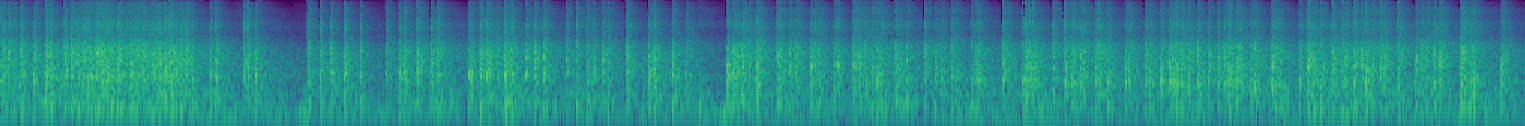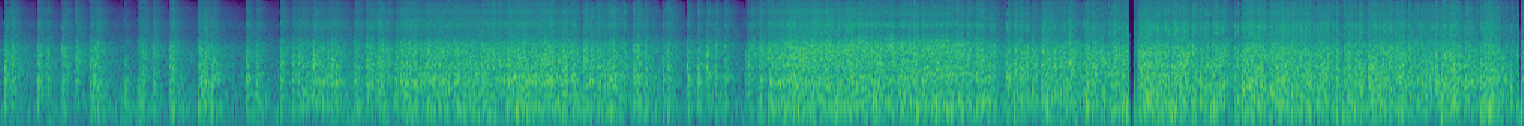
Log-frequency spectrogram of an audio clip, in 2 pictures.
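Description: A long string of firecrackers going off in a rapid, unbroken crackle of bangs. It grows louder and denser about three-quarters of the way through.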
